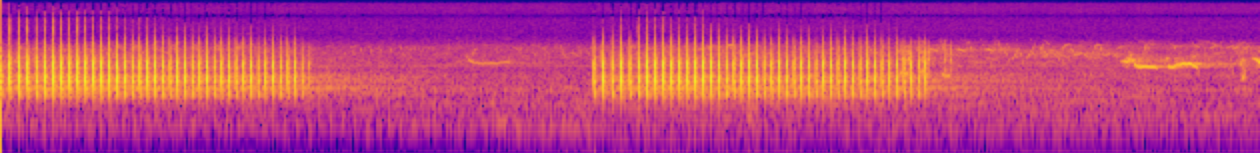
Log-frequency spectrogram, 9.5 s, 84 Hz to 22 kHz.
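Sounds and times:
black woodpecker drumming: 0:00.0 - 0:02.6, 0:04.4 - 0:07.2
faint bird calls: 0:00.0 - 0:09.4.

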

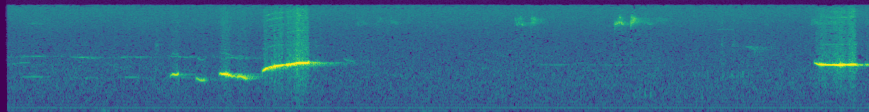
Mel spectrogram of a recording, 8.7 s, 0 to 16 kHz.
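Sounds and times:
greater ground-robin giving whistled notes: 0:00.2 - 0:03.6, 0:08.2 - 0:08.6.

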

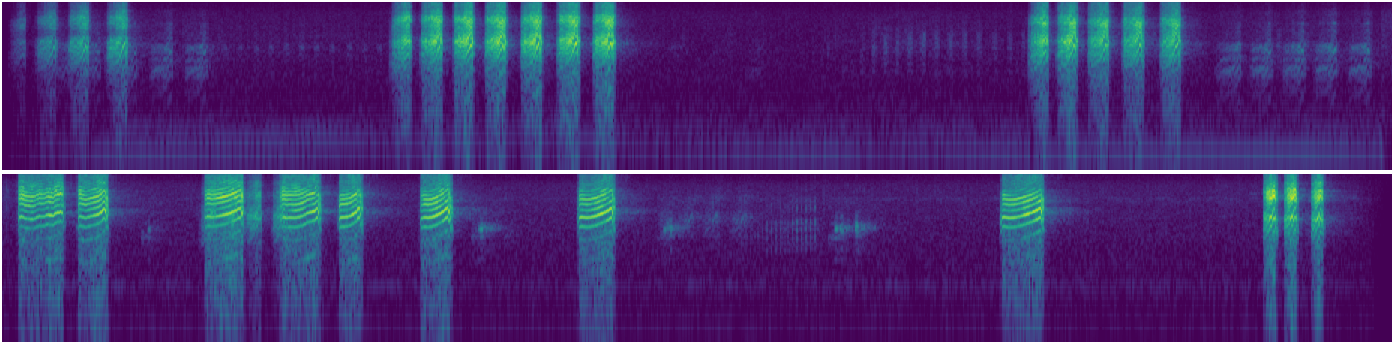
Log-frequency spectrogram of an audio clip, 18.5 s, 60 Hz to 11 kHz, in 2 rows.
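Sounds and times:
yellow-billed magpie calling: 0:00.1 - 0:04.2, 0:05.7 - 0:15.2, 0:15.9 - 0:16.4, 0:17.7 - 0:18.3.

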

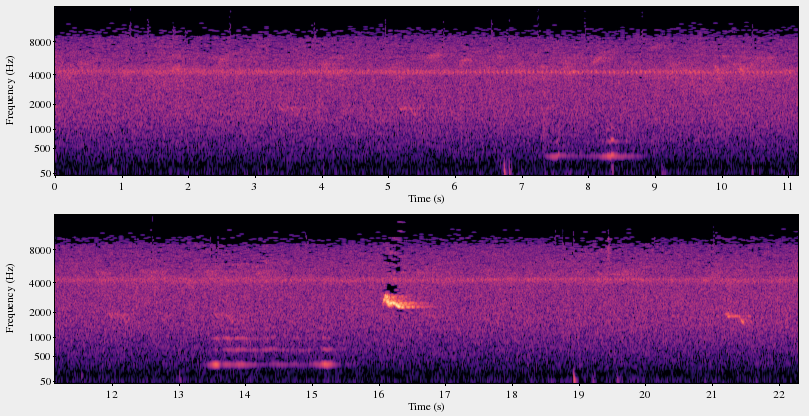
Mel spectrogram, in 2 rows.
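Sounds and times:
steady hiss: 0:00.0 - 0:22.2
green-backed robin whistling: 0:16.0 - 0:16.8.

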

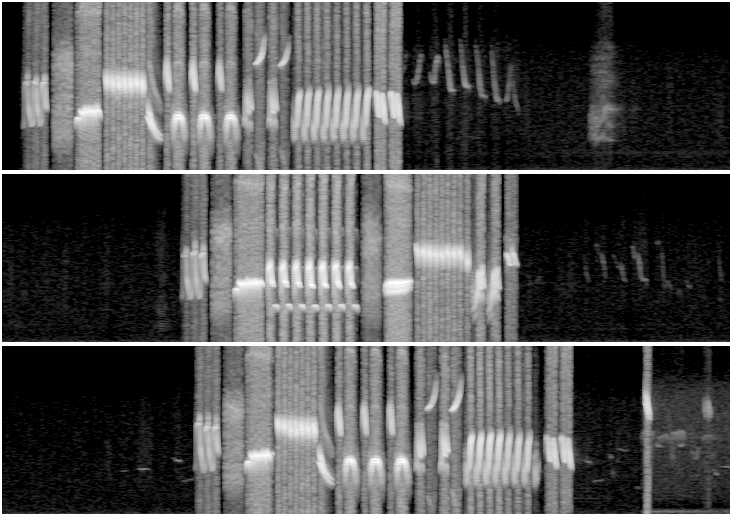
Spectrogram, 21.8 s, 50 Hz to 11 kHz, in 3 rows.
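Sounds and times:
lark sparrow singing: 0:00.2 - 0:05.2, 0:05.9 - 0:06.2, 0:09.1 - 0:14.3, 0:15.7 - 0:21.8.

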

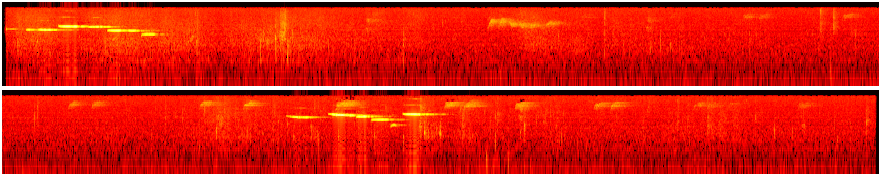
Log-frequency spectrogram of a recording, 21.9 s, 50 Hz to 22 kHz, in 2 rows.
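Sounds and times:
lesser ground robin calling: 0:00.1 - 0:02.1, 0:14.5 - 0:17.6.

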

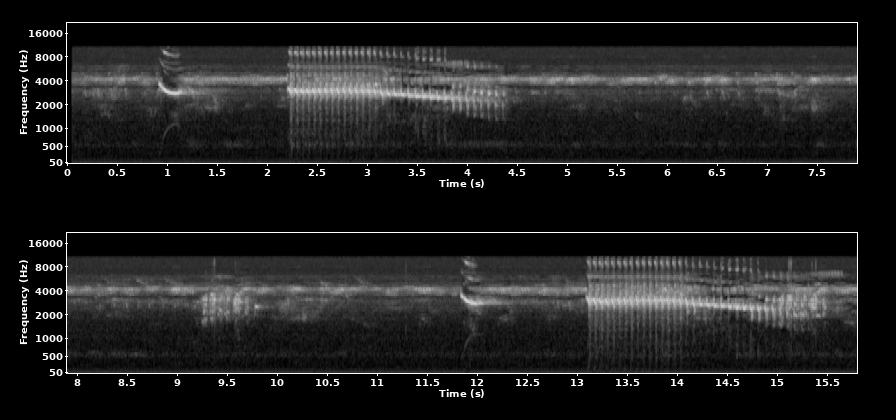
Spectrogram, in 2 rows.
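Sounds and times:
woodland kingfisher calling: 0:00.1 - 0:04.8, 0:08.3 - 0:15.7.

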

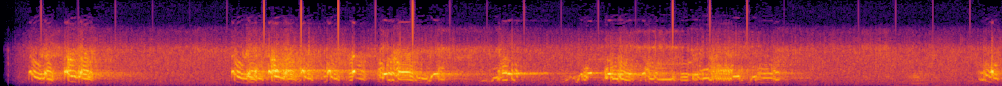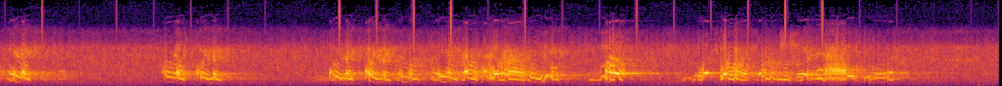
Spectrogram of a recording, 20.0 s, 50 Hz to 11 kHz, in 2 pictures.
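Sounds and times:
red-browed parrot calling: 0:00.3 - 0:01.2, 0:02.3 - 0:08.0, 0:09.8 - 0:10.8, 0:11.6 - 0:19.2.

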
